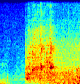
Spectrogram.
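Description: A Yamaha X-Ride scooter engine starts after a brief quiet moment, catching quickly and settling into a steady close running note with no talk.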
